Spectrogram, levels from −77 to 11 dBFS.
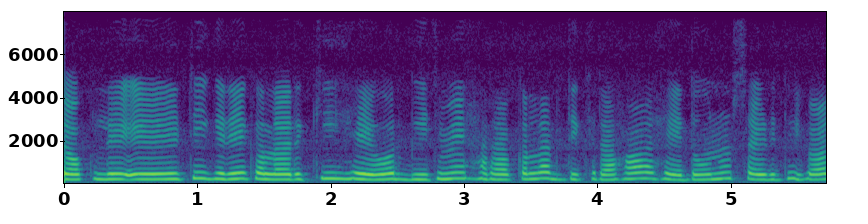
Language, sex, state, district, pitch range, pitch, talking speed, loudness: Hindi, female, Chandigarh, Chandigarh, 235-265 Hz, 250 Hz, 155 wpm, -14 LUFS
